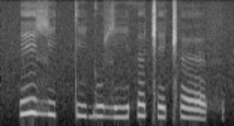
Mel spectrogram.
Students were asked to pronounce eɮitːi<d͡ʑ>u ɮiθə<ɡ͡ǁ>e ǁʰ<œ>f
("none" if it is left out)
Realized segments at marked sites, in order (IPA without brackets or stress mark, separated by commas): ɡ, ǁ, œ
